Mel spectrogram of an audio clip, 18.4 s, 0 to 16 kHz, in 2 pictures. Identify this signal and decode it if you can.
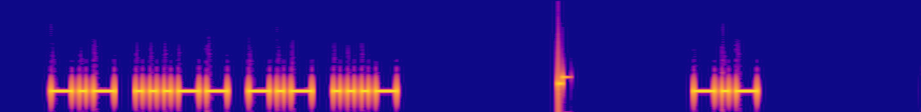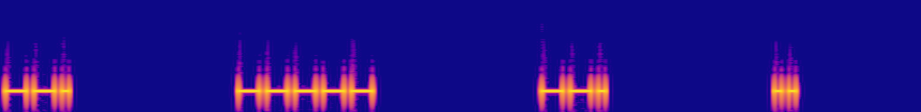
Morse code, heard as a keyed tone, about 17 wpm, spaced as for 7 wpm, 700 Hz. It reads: K3KV KG0GI
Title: USA Call Signs - 8x Character Spacing - 17wpm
